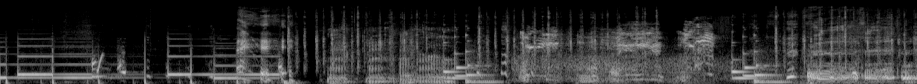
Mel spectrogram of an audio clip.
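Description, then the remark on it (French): Animated characters from the original version of Peppa Pig trade exaggerated pig snorts and oinks between bits of high, sing-song cartoon dialogue, with a couple of short tonal chimes at the start; the snorting is loud and repeated. “Parce que non, la version française, mais oui, quand ils parlent en cochon.”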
